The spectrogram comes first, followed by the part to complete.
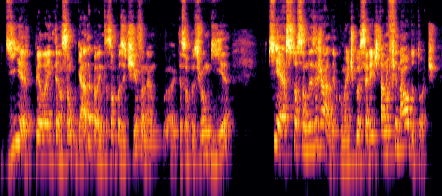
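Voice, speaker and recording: A man giving an explanatory online lesson, speaking directly to the viewer and walking through steps one by one. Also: a little high. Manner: didactic, addresses the viewer directly, pauses to list steps. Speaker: NLP instructor. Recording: roomy echo.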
